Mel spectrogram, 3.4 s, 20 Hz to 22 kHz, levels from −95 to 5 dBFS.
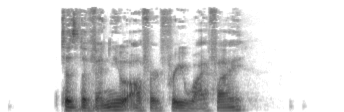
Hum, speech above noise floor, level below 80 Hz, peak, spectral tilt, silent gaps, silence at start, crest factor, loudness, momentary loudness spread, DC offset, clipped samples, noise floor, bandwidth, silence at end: none; 65 dB; -56 dBFS; -2 dBFS; -4.5 dB/octave; none; 0.6 s; 22 dB; -22 LUFS; 7 LU; under 0.1%; under 0.1%; -86 dBFS; 16.5 kHz; 1.05 s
